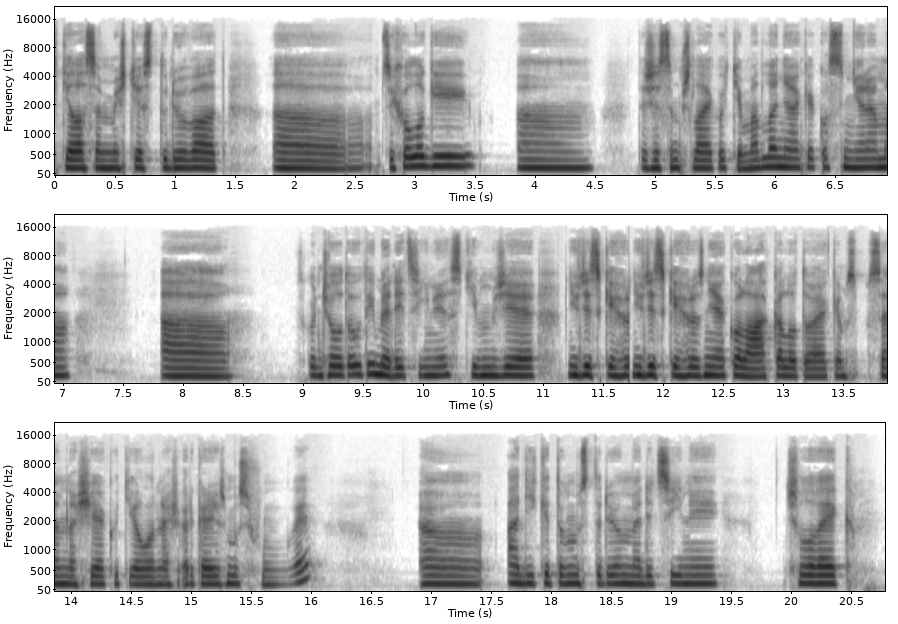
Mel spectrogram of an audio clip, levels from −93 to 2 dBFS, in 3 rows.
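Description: At 11.72 s, right after "medicíny s tím že", the speech has a CD skip. The laser lost its place on the disc's spiral and landed on a different turn. The player mutes very briefly, for something like ten milliseconds, so you hear a small tick. Then the talk carries on from another point, coming back in at "jako lákalo to jakým". The join sounds abrupt, with the flow jumping instead of running on.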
